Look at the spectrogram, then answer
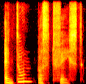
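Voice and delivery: ordinary delivery, nothing marked

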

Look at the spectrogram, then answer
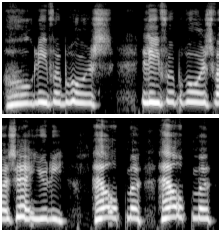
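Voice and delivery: put-on very high, loud girl's cry for help; calling out. A narrator's reading. Girl calls from the window to her brothers, pleading loudly. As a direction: call desperately out of the window. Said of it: "Daar riep ze uit het raam".

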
